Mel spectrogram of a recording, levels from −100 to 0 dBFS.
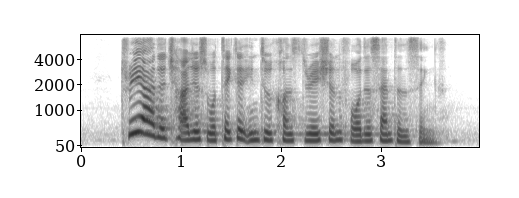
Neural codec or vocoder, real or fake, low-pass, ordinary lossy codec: none; real; 7.2 kHz; none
